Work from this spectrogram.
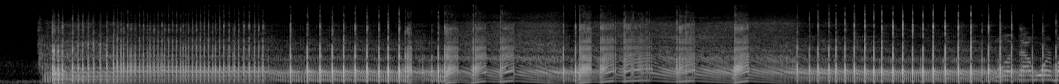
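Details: Stihl MS201 top-handle chainsaw just fitted with West Coast Saw performance muffler; crisp two-stroke buzz revved up and down several times with clean, quick response and steady idle between, running healthy.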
